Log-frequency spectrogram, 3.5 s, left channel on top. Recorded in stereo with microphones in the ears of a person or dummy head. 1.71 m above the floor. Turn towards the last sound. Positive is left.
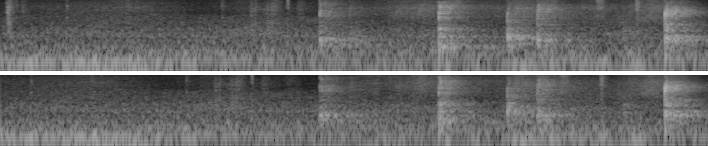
turn(degrees=-10)  # may be behind; listen again after turning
